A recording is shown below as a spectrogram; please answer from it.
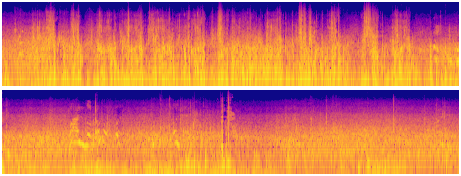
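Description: Fast, swollen floodwater rushing and splashing around an inner tube and against the microphone, with repeated sharp splashes in the first half settling into a steadier rush.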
